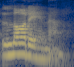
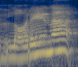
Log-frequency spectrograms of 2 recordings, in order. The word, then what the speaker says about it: Lorenna: actually my middle name, and it's the name Lorenna.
